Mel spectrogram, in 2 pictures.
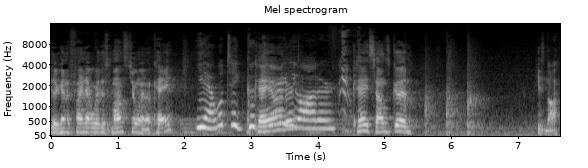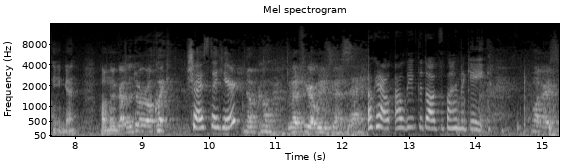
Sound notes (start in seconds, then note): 5.4 door knocking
